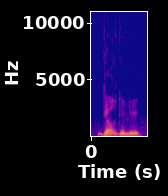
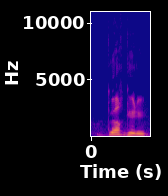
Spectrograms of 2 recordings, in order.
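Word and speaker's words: Görgülü: Gorgulu, Gorgulu, exact. comme ça s'écrit.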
